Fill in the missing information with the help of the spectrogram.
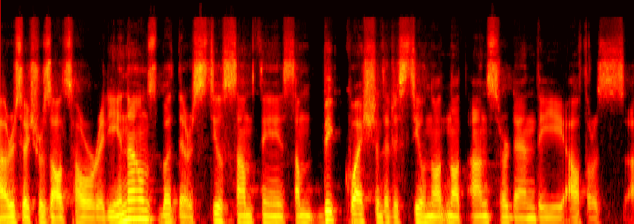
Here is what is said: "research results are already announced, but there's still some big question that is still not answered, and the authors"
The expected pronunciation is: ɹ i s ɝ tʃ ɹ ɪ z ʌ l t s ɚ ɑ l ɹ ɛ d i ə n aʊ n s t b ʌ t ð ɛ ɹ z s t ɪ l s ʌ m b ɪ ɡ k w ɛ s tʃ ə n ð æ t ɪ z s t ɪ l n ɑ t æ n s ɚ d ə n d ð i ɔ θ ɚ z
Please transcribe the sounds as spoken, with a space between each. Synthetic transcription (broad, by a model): ɹ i s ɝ tʃ ɹ ɪ z ʌ l t s ɚ ɑ l ɹ ɛ d i ə n aʊ n s t b ʌ t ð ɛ ɹ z s t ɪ l s ʌ m b ɪ ɡ k w ɛ s tʃ ə n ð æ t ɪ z s t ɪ l n ɑ t æ n s ɚ d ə n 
